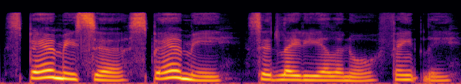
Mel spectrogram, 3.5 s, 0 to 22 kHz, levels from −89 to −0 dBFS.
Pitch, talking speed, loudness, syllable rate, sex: 220 Hz, 155 wpm, -15 LUFS, 4.6 syllables/s, female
